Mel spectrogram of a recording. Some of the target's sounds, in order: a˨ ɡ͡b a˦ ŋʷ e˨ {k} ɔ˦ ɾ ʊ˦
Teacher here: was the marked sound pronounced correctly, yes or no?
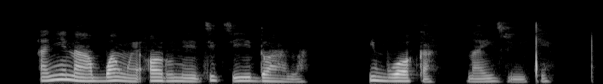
no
